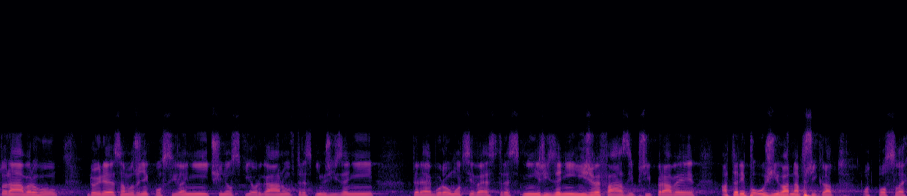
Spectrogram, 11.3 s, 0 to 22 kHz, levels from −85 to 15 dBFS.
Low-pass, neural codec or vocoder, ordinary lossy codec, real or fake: 7.2 kHz; none; Opus, 24 kbps; real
